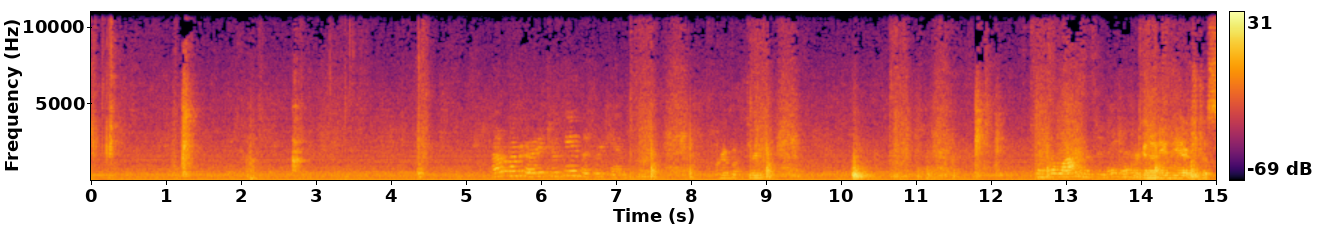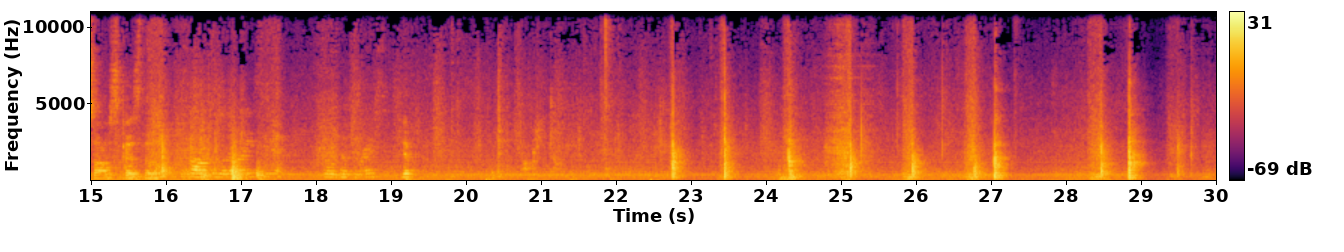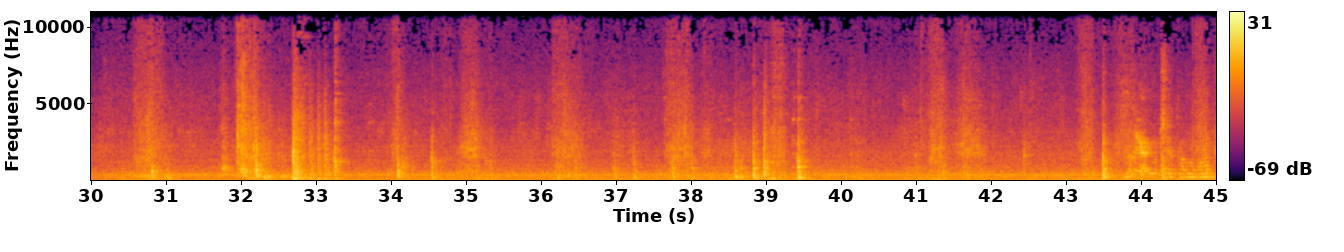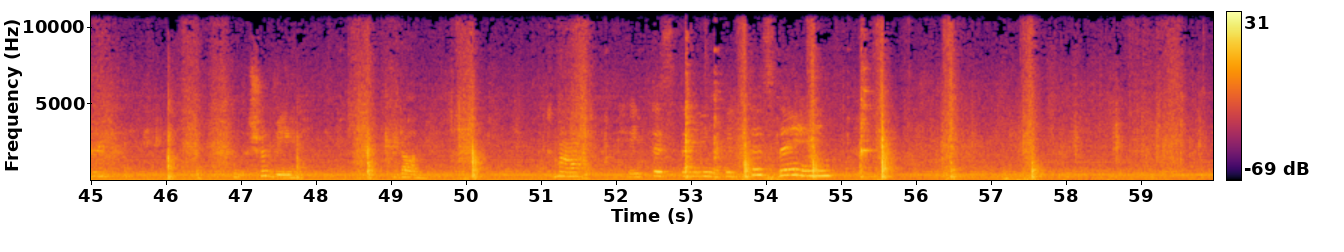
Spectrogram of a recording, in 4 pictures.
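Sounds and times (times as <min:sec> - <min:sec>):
steady low hum: 0:00.0 - 0:59.9
knife chopping on cutting board: 0:07.2 - 0:08.1, 0:08.8 - 0:09.5, 0:10.1 - 0:11.9, 0:15.7 - 0:17.5, 0:22.5 - 0:27.4, 0:28.2 - 0:29.7, 0:30.6 - 0:31.1, 0:31.7 - 0:33.4, 0:34.0 - 0:35.4, 0:36.2 - 0:39.6, 0:41.0 - 0:42.0, 0:43.2 - 0:45.4, 0:46.0 - 0:46.9, 0:48.4 - 0:49.0, 0:49.8 - 0:50.3, 0:52.9 - 0:56.7, 0:57.4 - 0:57.8.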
